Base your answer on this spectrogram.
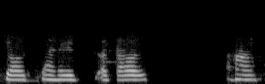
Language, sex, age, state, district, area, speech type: Marathi, female, 18-30, Maharashtra, Sangli, rural, conversation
